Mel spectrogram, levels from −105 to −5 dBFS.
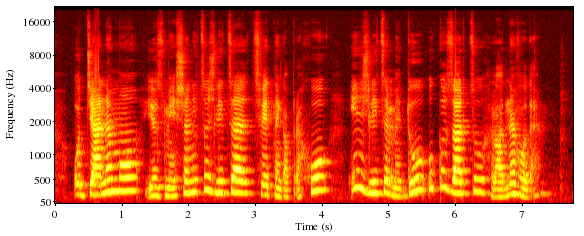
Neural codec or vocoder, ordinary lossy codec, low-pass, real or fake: none; none; none; real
